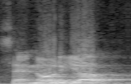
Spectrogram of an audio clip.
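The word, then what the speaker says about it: Signoria: अगस्त का मतलब होता है ग्रैंड, सैनोरिया जी साइलेंट है, सैनोरिया।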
